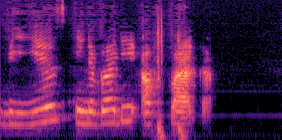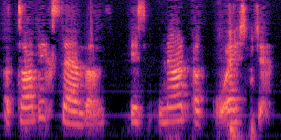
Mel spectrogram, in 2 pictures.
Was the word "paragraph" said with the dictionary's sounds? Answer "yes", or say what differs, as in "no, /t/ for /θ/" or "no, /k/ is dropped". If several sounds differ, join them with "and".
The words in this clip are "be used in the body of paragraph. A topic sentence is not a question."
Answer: no, /f/ is dropped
